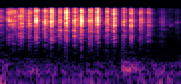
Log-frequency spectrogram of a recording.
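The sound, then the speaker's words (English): A voice imitates a rattlesnake's rattle with a fast, steady run of about twenty hissy, crackling pulses over two seconds, bright and papery, heard alone with no talking. “You had it as a rattlesnake at the beginning.”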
